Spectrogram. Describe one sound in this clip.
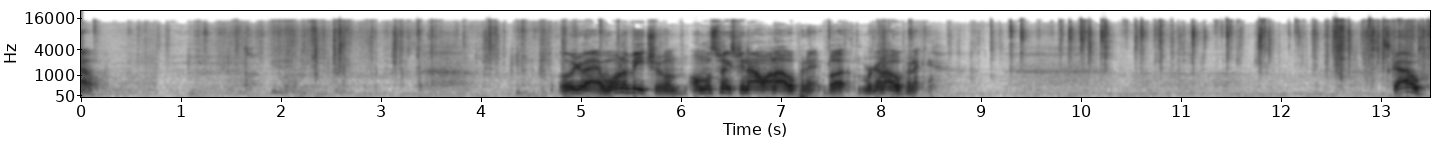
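A foil card pack crinkles and rustles in someone's hands.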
